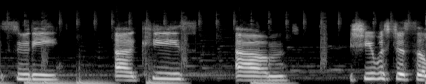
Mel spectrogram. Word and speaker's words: Keese: as a youth my mother and you did pronounce it right suudi uh Keys um she was just a light she was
